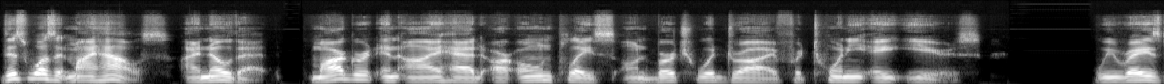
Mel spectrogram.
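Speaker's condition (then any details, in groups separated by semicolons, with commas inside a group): No condition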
